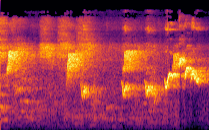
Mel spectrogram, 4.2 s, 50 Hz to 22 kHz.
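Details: Male White-rumped Shama, recorded on 24 May 2014: loud rising whistled notes in quick succession, then a cluster of higher chirps near the end.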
